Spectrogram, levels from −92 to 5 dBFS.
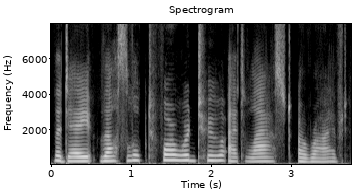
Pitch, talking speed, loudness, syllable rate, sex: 230 Hz, 145 wpm, -18 LUFS, 3.8 syllables/s, female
